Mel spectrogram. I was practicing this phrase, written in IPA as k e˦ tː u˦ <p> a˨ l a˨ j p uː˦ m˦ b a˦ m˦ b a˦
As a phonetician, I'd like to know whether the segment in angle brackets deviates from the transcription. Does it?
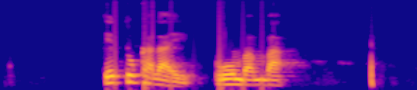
yes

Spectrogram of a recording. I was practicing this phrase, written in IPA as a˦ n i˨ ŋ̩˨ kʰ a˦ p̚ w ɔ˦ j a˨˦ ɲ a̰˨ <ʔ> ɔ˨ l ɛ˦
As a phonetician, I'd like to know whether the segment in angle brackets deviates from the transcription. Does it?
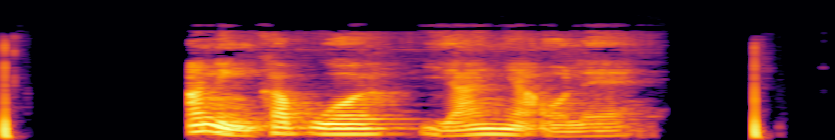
no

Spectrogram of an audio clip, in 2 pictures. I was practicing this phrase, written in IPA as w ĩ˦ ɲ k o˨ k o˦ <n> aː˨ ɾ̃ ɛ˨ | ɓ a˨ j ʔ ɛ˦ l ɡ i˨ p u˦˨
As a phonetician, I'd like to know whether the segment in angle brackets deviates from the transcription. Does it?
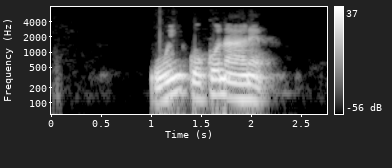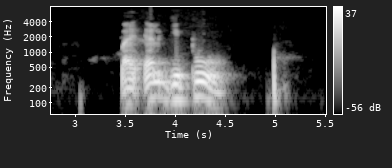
no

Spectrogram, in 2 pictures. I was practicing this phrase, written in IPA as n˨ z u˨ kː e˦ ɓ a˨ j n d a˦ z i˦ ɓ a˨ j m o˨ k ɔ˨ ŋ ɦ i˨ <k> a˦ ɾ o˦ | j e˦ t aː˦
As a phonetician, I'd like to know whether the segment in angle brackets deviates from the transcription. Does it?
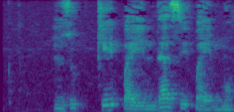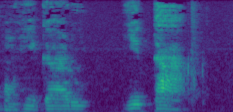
yes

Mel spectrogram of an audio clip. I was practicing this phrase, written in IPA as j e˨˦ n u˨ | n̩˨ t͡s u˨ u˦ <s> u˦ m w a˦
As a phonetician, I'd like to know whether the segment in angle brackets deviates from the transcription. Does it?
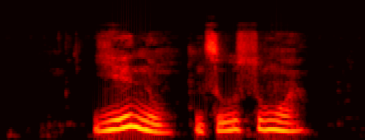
no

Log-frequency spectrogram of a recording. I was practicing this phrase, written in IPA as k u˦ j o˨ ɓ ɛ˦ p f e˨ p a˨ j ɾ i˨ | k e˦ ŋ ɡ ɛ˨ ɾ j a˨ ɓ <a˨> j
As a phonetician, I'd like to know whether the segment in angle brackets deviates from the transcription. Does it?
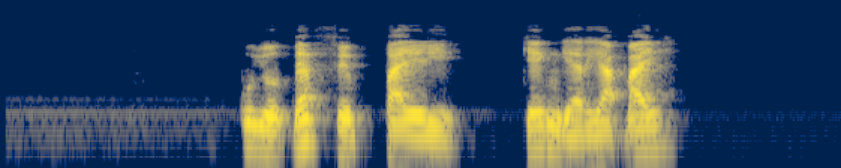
yes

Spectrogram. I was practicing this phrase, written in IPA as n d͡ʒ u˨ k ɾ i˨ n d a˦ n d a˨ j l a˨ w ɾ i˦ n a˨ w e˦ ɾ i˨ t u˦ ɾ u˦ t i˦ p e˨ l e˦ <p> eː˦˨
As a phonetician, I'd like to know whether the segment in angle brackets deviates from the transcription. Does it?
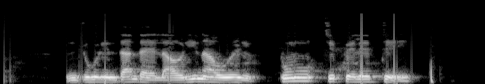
yes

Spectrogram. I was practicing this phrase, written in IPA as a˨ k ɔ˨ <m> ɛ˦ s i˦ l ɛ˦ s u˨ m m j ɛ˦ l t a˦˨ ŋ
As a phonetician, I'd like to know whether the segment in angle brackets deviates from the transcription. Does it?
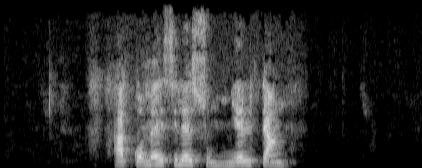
no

